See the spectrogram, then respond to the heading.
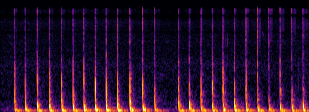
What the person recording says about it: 全然違うでしょこれで雨音もだいぶシャットアウトされるでしょうこれは違うねオこの防音効果成功だな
